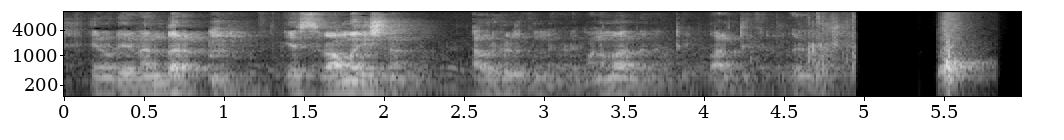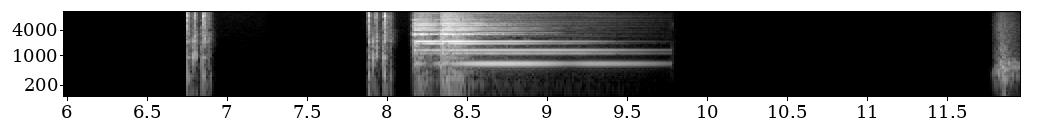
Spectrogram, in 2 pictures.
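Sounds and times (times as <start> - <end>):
bright bell ding: 8.2 - 9.8.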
